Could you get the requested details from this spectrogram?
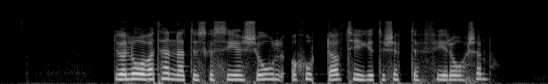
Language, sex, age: Swedish, female, 21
